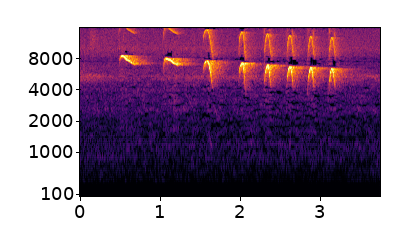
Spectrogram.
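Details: Adult male Reddish Hermit (Phaethornis ruber ruber) singing on a lek along Sentier des Americains, French Guiana, 1 March 2024 at 15:03, filmed with a Panasonic FZ300. Very high, thin notes: two drawn-out slurred notes, then six quick arched chips in fast succession.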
